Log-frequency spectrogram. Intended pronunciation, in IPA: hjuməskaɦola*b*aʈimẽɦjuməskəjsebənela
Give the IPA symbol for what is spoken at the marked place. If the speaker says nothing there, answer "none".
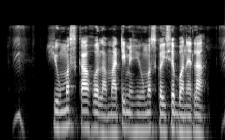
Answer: m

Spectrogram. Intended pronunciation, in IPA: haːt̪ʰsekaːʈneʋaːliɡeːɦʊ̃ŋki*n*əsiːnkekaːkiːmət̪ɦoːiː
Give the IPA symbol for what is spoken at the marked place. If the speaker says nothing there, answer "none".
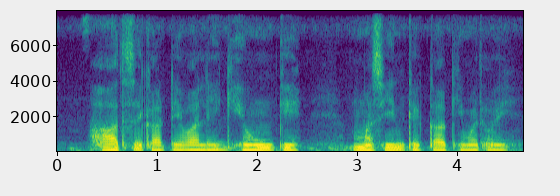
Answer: m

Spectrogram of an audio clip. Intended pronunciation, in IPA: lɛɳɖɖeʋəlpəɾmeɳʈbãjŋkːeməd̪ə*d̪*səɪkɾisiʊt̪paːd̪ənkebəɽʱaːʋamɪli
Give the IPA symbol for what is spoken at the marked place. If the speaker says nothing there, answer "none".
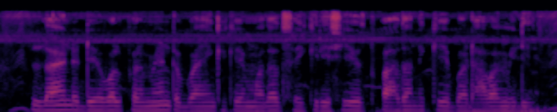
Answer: d̪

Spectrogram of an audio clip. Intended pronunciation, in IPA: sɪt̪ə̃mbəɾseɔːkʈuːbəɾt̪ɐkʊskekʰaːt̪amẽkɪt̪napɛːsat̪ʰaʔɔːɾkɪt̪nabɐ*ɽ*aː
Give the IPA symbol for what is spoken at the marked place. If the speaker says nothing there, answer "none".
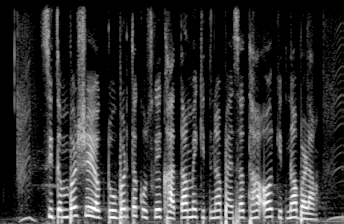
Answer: ɽ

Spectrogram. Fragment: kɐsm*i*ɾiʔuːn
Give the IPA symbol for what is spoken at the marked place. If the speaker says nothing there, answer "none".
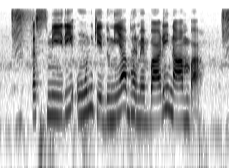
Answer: iː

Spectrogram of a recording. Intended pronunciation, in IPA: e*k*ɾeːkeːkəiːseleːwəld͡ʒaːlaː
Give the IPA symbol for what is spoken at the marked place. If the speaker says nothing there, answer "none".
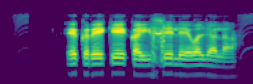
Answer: k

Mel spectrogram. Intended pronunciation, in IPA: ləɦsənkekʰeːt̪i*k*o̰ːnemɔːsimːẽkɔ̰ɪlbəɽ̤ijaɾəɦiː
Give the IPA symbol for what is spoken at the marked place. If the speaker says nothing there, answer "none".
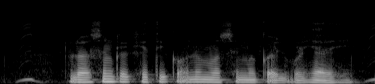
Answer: k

